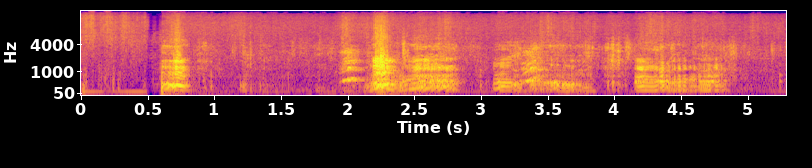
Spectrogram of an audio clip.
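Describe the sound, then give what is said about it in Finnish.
Several dogs on a walk barking loudly outdoors in a white winter landscape on a sunny day, in a quick, overlapping series of sharp barks and growly yelps, with a brief pause at the start and a low steady hum underneath. “Siihen on yhdistetty seurustelutunti, kuten tämä äänekäs haukunta täällä siellä ja täällä osoittaa.”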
